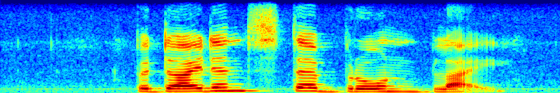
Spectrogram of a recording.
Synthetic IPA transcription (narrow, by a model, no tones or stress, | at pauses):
b̥ədœɥdənstəbrɔnblə̰j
